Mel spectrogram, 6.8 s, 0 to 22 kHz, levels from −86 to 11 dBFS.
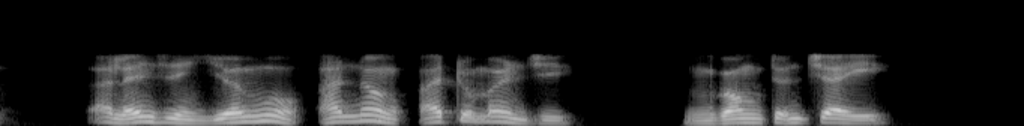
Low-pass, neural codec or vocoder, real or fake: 3.6 kHz; codec, 16 kHz, about 1 kbps, DyCAST, with the encoder's durations; fake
